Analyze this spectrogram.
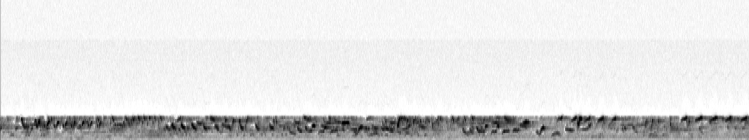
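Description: White-rumped shama (murai batu) singing in a song contest: a fast, unbroken run of varied whistles and chirps, heard through a CCTV camera's microphone.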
